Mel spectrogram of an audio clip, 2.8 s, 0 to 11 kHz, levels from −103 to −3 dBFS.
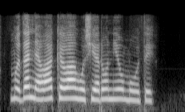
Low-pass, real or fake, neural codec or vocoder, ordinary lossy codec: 7.2 kHz; fake; codec, 16 kHz, 0.5 kbps, X-Codec, HuBERT features, trained on LibriSpeech; Opus, 64 kbps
